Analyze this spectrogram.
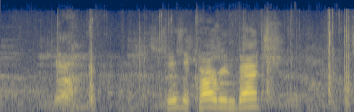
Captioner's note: grunts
